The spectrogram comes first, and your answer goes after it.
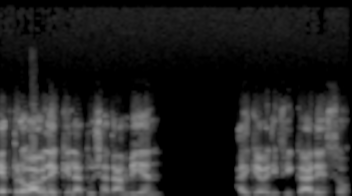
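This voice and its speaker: The sound is dry and close, with no echo. In it, a man talks at a fairly quick speed. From Argentina, Carmen de Patagones (Buenos Aires province). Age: 40s. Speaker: human rights testimony guest, restored grandchild's brother. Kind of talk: personal testimony. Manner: halting, many fillers and repetitions.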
